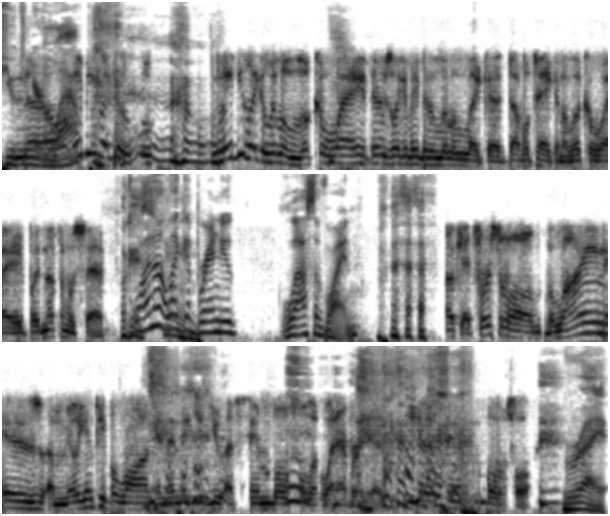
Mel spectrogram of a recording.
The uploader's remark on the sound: We get that other person on the phone to see why they're "ghosting". One of our listeners is calling because he isn't getting a call back from a girl he went on a date with!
